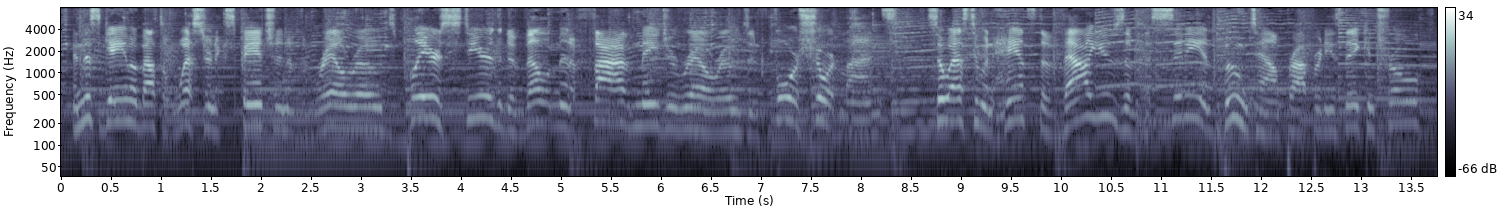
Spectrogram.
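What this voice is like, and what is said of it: Put-on accent, spot on. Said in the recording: “I like the accent. ... I did too. That was spot on.”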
